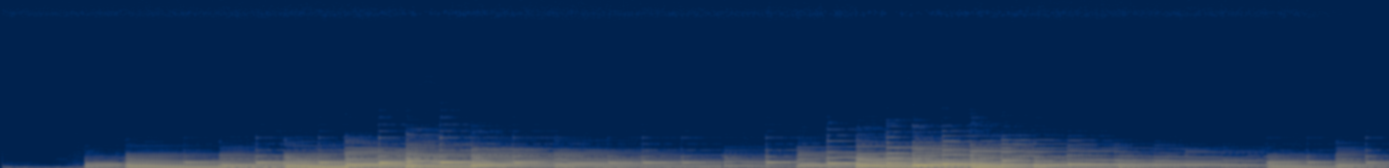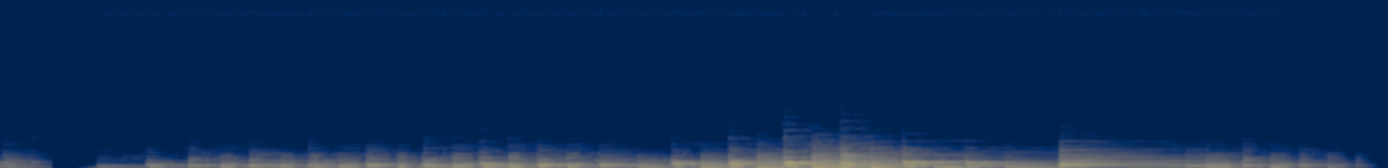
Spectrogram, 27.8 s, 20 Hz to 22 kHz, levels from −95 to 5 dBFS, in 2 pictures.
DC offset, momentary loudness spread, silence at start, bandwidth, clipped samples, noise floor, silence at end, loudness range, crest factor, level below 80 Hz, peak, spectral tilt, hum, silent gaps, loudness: under 0.1%; 15 LU; 0.05 s; 5 kHz; under 0.1%; -57 dBFS; 0.45 s; 12 LU; 18 dB; -52 dBFS; -14 dBFS; -10.5 dB/octave; none; 14.42-14.68 s; -33 LUFS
